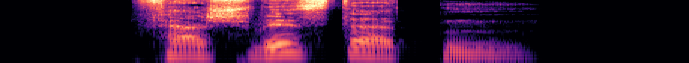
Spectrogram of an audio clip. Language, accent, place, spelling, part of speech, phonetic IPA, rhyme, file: German, Germany, Berlin, verschwisterten, adjective / verb, [fɛɐ̯ˈʃvɪstɐtn̩], -ɪstɐtn̩, De-verschwisterten.ogg
- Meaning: inflection of verschwistert: 1. strong genitive masculine/neuter singular 2. weak/mixed genitive/dative all-gender singular 3. strong/weak/mixed accusative masculine singular 4. strong dative plural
